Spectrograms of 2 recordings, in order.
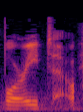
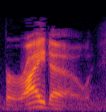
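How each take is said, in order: First: "burrito" with a Spanish trilled r; Spanish pronunciation. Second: "burrito" slowly in a plain American way; anglicized pronunciation. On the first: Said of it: "it's a Spanish word". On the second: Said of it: "that's why you guys say". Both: Shown as a demonstration.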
